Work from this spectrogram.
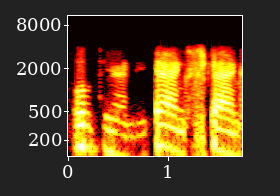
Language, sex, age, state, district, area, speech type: Telugu, male, 60+, Telangana, Warangal, urban, conversation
